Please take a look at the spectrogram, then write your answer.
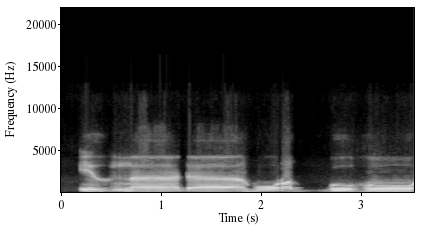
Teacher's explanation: Baik, untuk rabbuhu, hu-nya panjang ya. Yang hu yang kedua, hu yang kedua itu panjang. Yang pertama pendek.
